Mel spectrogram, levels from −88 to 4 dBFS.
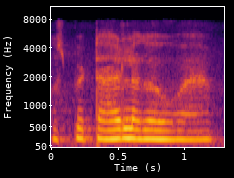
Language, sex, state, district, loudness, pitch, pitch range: Hindi, female, Uttar Pradesh, Shamli, -13 LUFS, 210 Hz, 205-220 Hz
